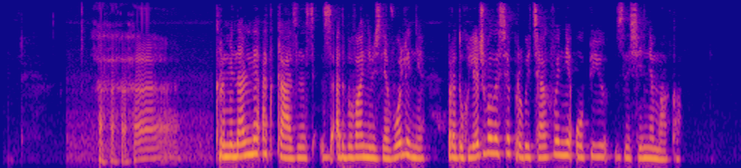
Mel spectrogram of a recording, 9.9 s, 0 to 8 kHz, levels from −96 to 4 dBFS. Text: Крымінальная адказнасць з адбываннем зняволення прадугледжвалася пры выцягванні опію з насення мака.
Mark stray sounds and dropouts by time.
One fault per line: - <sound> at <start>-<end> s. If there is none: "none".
- laugh at 1.1-2.4 s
